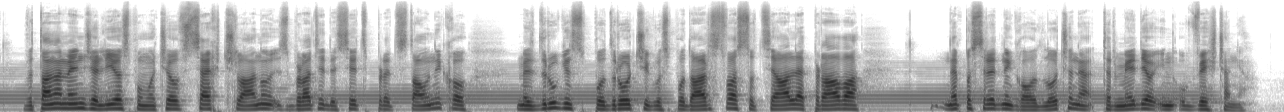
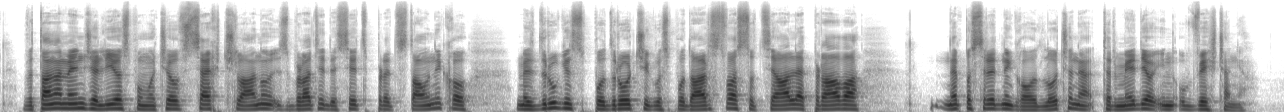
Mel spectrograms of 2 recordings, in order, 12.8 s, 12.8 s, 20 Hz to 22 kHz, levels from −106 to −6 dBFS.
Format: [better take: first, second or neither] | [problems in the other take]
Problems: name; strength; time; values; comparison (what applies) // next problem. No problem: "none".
second | background sound (Brass instrument); 19 dB below the speech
